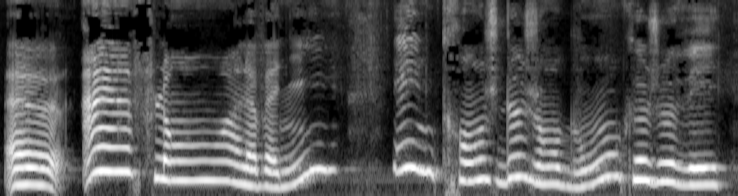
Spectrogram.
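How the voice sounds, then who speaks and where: Woman vlogging from her hospital room, kinda high voice, talks real slow, chatty and jokey about herself. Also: dark tone. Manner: chatty, unhurried, self-deprecating. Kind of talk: casual video diary.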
